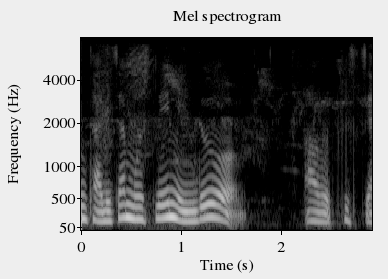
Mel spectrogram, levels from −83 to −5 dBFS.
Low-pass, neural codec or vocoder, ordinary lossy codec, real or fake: 7.2 kHz; none; none; real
